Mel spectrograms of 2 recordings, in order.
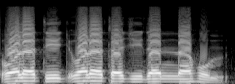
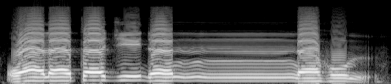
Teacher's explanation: Padahal di sini harus dibaca dengan bacaan yang kita namakan dengan gunnah, yaitu sembari menahan memasukkannya ke rongga hidung. · Pada lafal nun berharakat tasydid, ini perlu ditahan suara bunyi nunnya, jangan langsung dilepas.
